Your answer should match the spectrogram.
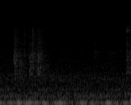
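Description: Computer keyboard being typed on: a few short keystrokes in the first second and a couple more near the end.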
